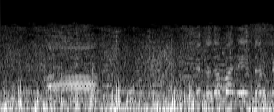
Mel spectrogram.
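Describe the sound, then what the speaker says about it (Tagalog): Strong typhoon wind buffets the microphone in a steady roar outdoors in the street, with people talking over it. "Mahangin talaga."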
